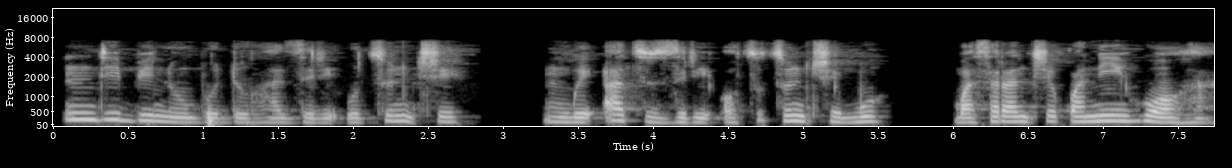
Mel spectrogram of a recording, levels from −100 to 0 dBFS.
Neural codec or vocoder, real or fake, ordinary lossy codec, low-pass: none; real; none; 7.2 kHz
